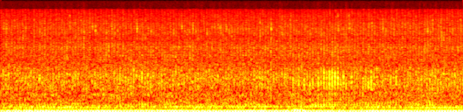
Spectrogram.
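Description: Propeller airplane engine from a flight simulator game, straining in a climb: a steady, droning low hum with a buzzing propeller tone, continuous and moderately quiet, with no speech.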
